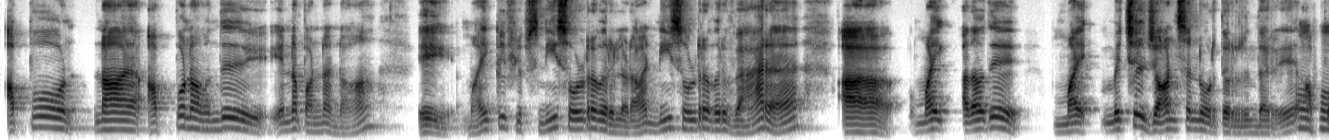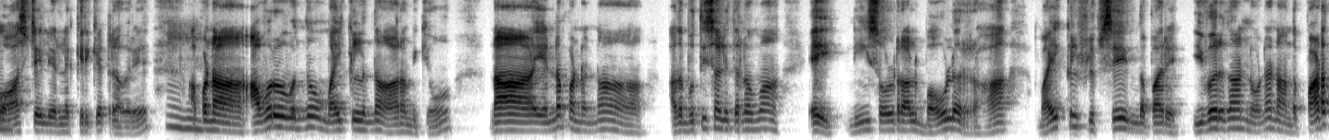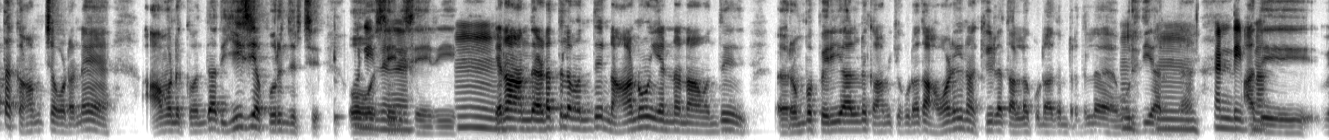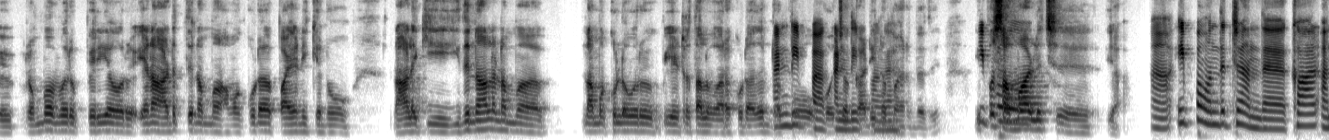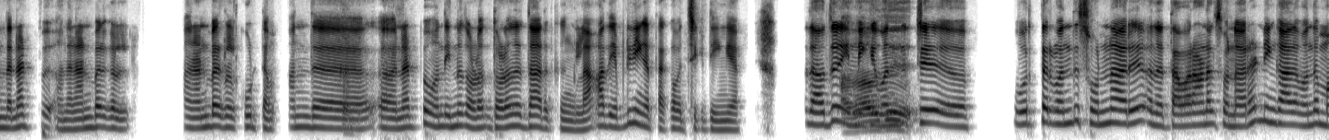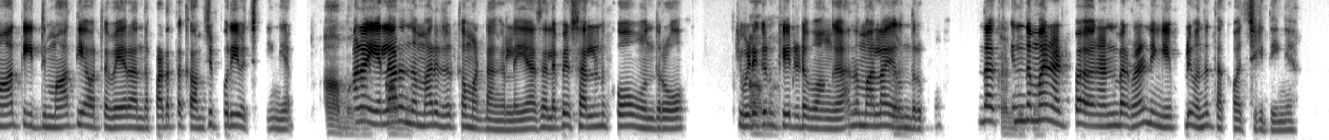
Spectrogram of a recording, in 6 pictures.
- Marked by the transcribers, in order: in English: "மைக்கேல் பிலிப்ஸ்"; in English: "மிச்சல் ஜான்சன்"; in English: "ஆஸ்திரேலியா"; in English: "கிரிக்கெட்டர்"; in English: "பவுலர்"; drawn out: "அது"; in English: "யா"; other noise; inhale; other background noise; disgusted: "செல பேர் சல்லுன்னு கோவம் வந்துரும்"
- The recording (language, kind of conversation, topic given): Tamil, podcast, புது இடத்தில் நண்பர்களை எப்படி உருவாக்கினீர்கள்?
